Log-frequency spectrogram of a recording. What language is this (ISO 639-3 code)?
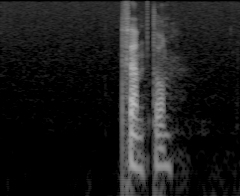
swe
